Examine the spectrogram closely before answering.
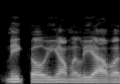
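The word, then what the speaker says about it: Iamaleava: We got to talk about uh my main man Nicoyama Lyava. I said it right. Lyava. Just say Nico the the the Tennessee former quarterback. You Nico the Tennessee former quarterback. Nico Yamaava.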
